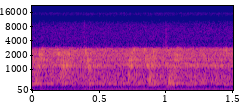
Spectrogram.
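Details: 80 m ham receiver: steady hiss with a wavering warble that changes with finger pressure on a laptop touchpad; the touchpad was damaged by WSPR transmitting beside the computer; touchpad RF interference.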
